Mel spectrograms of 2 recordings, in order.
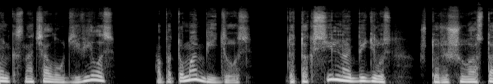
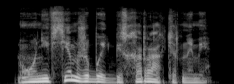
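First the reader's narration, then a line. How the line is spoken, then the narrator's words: Female grumbling. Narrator (Russian): проворчала Шпонька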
